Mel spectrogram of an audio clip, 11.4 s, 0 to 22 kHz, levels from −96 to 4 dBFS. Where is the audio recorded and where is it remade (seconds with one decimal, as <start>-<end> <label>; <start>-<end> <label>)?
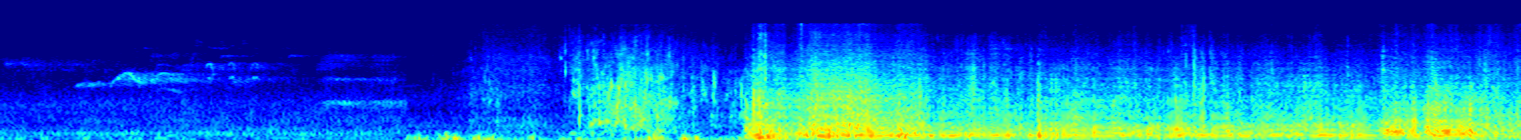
0.0-11.4 remade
